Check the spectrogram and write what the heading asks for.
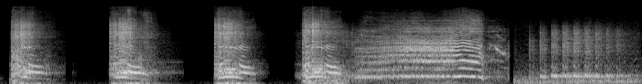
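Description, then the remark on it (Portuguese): A Velociraptor call for a dinosaur film, mixed from dolphin, walrus, goose, turtle and bird sounds: three short, raspy barking shrieks with pauses between, then a long harmonic screeching wail and a final rough rasping screech, loud, no talking. “uma mistura de sons de golfinhos, morsas, gansos, tartarugas e pássaros.”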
